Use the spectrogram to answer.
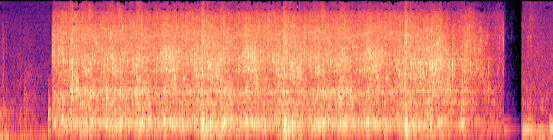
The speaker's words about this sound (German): Aber ich würde jetzt mal die Haare waschen, ja.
